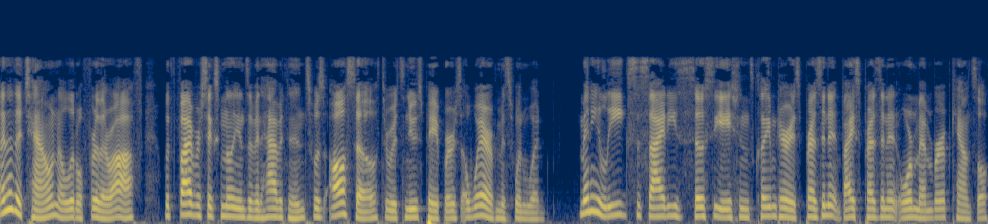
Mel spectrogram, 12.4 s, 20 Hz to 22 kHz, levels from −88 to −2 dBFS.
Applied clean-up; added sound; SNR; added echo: none; none; none; none.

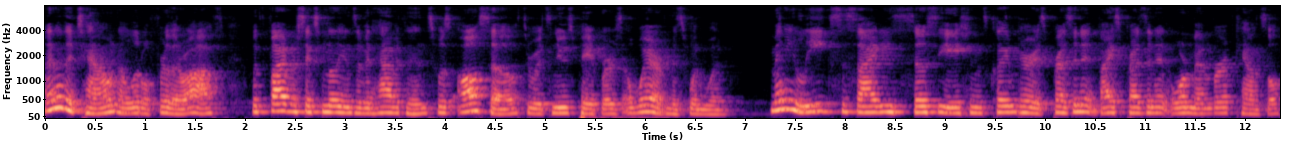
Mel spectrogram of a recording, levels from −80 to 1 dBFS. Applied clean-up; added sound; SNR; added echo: none; none; none; reverberation time 0.5 s.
